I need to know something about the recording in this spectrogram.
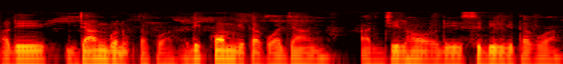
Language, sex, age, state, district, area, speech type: Santali, male, 45-60, West Bengal, Birbhum, rural, spontaneous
